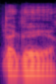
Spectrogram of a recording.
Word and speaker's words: Tag Heuer: à une boîte qui fait des montres, donc Tag Heuer, c'est ça, je le prononce? C'est Tag Heuer, oui.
